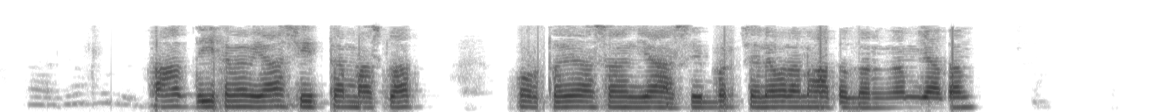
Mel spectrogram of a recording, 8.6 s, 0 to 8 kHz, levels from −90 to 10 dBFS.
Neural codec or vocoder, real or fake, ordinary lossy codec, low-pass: none; real; AAC, 16 kbps; 7.2 kHz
